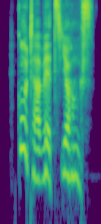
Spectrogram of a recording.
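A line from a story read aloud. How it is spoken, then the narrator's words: Calling with uncertain laugh. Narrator (German): rief Zachary Hill … mit einem unsicheren Lachen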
